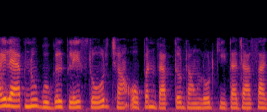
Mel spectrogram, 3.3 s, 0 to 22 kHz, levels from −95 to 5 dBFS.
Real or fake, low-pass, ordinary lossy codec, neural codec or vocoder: real; 5.4 kHz; Opus, 24 kbps; none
